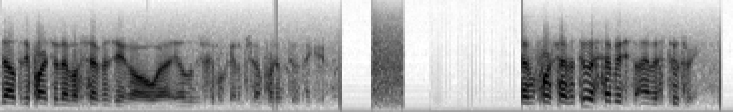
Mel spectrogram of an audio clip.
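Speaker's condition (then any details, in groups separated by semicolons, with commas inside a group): No condition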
